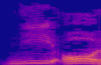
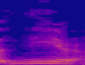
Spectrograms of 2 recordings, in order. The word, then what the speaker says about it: near: 가까운 near near 자 near 같은 경우도 니어 이거 아니죠 near 한 박자 one syllable nearest 그런데 가장 가까운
